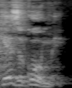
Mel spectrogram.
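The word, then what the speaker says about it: Ozekhome: Mike Ezekome. That is the real name. That is the pronunciation. Ezekome. All this Ezekome, put K, put H, all those things are nonsense.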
